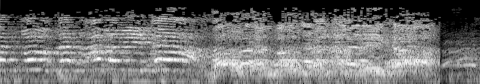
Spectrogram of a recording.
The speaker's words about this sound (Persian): صدای مراسم رژه شبه نظامیان حوثی در استان عمران یمن پس از اعلام تشکیل این ائتلاف.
